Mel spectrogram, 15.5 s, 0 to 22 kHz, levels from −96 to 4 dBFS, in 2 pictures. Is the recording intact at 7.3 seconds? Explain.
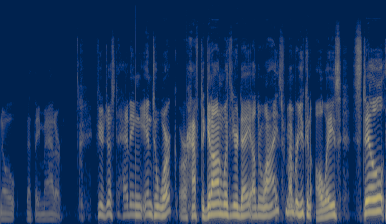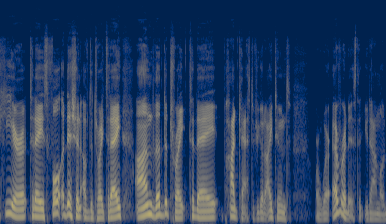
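Yes, the speech at 7.3 seconds is intact, with no dropout, click, distortion or other fault there.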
